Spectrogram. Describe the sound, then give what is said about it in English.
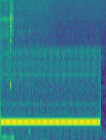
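A steady, unbroken telephone dial tone on a prank phone call hums at a single mid-low pitch for about two seconds, loud and alone, then cuts off abruptly. “He's here with today's prank phone call.”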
